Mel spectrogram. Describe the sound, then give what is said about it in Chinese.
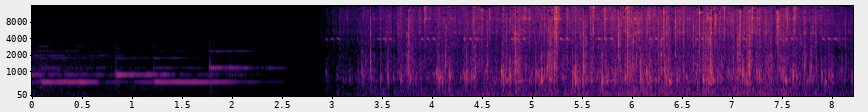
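Hooves clip-clop steadily as a plain horse-drawn carriage arrives and stops outside a gate. A few soft musical notes come first, then a dense run of many rapid, crisp hoof beats continues to the end. “半个时辰后，一辆不起眼的马车停在静安侯门外，大门被敲响。”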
